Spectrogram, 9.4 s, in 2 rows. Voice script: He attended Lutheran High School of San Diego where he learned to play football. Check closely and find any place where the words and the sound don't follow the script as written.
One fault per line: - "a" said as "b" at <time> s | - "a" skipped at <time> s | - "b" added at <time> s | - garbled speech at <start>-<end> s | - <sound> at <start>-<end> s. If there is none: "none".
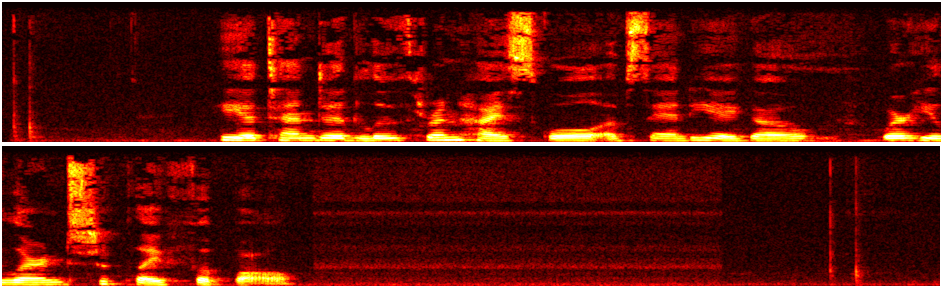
none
